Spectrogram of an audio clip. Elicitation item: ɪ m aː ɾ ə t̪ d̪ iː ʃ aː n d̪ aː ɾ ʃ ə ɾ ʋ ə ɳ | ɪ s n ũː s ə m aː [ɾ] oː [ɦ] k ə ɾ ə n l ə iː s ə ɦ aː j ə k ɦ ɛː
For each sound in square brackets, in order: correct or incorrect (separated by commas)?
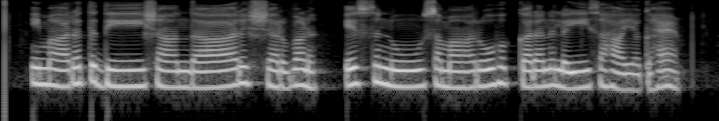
correct, correct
